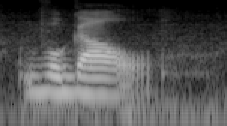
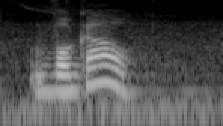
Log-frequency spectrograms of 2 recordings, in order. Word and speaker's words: vogal: embora termina em vogal com l você não pronuncia vogal se pronuncia vogal sol a gente troca o l por um certo e em inglês acontece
